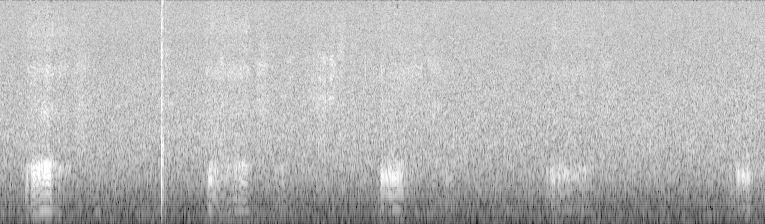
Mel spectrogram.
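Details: Sakura, a pet Papillon, snoring while asleep indoors; soft nasal rasping bursts come about every two seconds, five in all, with quiet room hiss between them.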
